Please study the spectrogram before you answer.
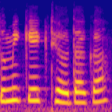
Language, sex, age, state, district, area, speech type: Marathi, female, 18-30, Maharashtra, Washim, rural, read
